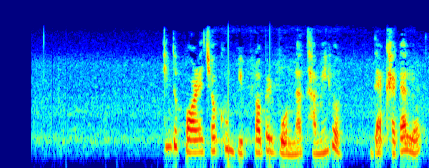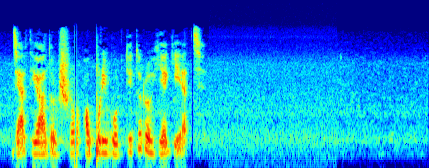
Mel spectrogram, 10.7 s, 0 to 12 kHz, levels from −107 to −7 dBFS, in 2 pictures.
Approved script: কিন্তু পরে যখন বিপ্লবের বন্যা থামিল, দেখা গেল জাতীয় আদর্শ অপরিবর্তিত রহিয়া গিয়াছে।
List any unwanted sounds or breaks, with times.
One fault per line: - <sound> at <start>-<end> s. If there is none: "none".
none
